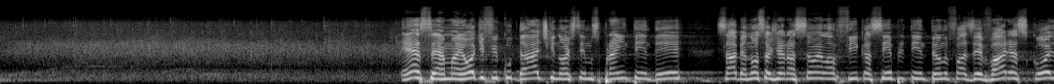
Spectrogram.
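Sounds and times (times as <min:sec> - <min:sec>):
audience applauding: 0:00.0 - 0:05.1
speech: 0:04.0 - 0:10.5.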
